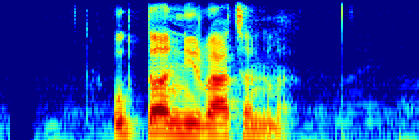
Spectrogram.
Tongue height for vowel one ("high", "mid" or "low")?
high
